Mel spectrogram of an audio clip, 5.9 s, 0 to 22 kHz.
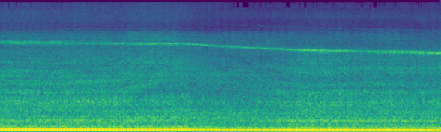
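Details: Kirovets K-700 tractor turning in a field; deep steady diesel rumble with a clear high turbo whistle slowly dropping in pitch, normal turbocharger sound.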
